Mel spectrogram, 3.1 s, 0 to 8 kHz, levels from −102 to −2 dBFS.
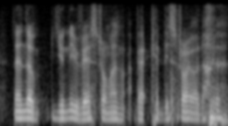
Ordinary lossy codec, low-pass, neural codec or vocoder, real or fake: none; 7.2 kHz; codec, 16 kHz, 0.8 kbps, ZipCodec; fake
